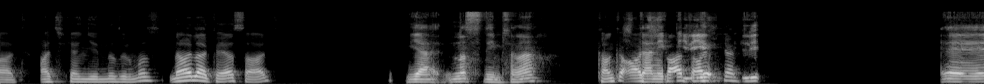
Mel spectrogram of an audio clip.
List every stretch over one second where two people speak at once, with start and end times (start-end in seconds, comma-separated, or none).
6.2-7.4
